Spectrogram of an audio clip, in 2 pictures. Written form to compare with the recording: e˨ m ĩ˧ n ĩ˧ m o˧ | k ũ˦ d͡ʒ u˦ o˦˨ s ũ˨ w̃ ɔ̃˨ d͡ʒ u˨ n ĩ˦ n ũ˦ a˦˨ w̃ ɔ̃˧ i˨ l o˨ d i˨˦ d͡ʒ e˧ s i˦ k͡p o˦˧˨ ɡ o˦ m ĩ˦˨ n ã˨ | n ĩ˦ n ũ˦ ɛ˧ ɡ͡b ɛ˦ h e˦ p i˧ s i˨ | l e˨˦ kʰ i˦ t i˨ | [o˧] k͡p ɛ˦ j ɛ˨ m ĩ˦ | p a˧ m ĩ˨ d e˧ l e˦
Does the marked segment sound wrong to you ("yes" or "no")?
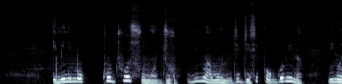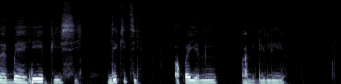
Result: yes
